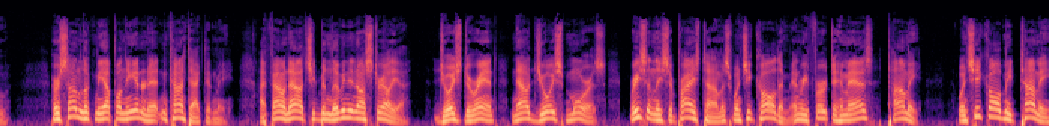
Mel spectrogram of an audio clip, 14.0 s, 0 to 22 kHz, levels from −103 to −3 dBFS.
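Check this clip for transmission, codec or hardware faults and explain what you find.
Nothing in the recording points to any fault anywhere along the signal chain.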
